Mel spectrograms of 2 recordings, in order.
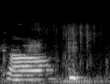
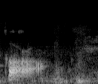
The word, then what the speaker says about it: Coral: Hi, Carl. Girl! You're saying it wrong. It's Coral. Coral.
